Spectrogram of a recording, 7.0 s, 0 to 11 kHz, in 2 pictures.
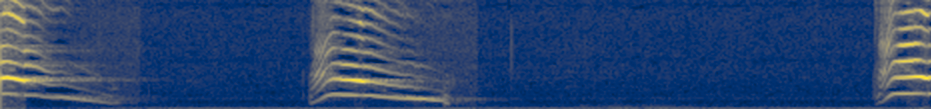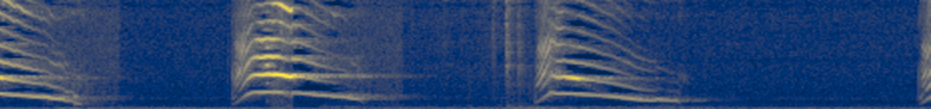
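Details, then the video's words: High kitten cries for luring a feral mother cat into a trap, five bright bending meows at uneven gaps, with a faint low steady hum underneath and a soft bump near the end. "30 minutes of Kittens Crying"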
